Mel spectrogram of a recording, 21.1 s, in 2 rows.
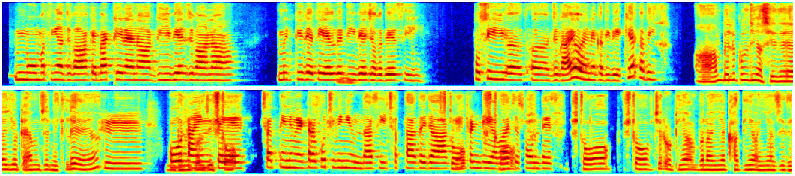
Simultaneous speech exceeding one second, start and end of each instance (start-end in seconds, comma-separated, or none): none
